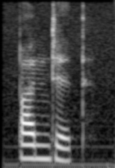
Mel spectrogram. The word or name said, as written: pundit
